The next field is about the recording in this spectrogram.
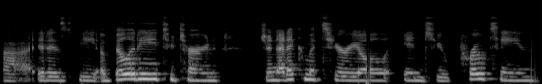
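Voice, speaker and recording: A woman in her twenties, a doctoral student, giving a prepared, measured storytelling talk with a dramatic build. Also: lowish voice, a little mellow, poor audio.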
